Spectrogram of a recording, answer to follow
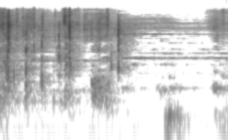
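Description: Milk poured from a white jug into a mug of tea: a crackly splashing burst for about the first second, then fading.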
